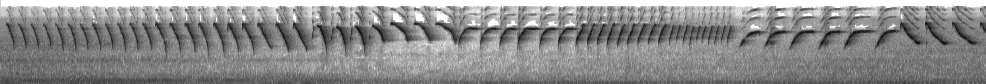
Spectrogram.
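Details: Yorkshire canary singing a training song for young canaries. It is a continuous chain of rapid falling whistled notes, some phrases faster and trilled, others slower and sweeping, without a pause.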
